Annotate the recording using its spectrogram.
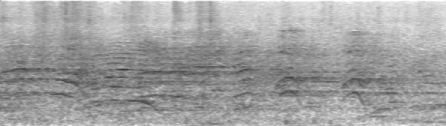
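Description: Indistinct voices of spectators in the stands, talking and calling out while the skaters race.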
